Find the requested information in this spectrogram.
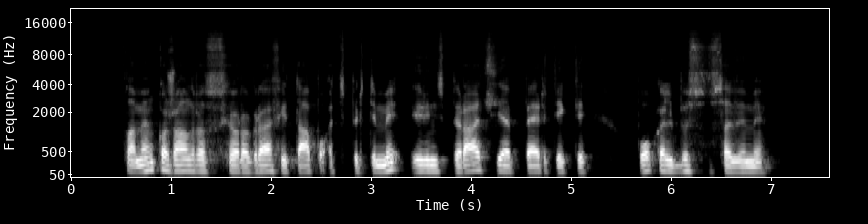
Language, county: Lithuanian, Šiauliai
